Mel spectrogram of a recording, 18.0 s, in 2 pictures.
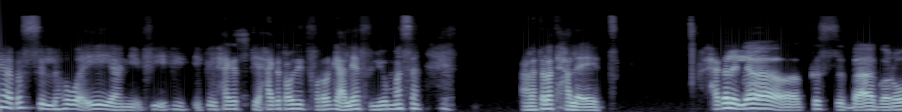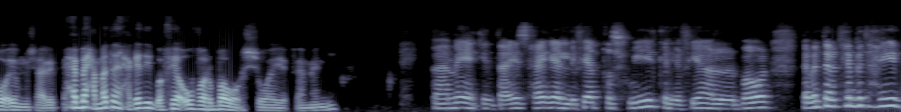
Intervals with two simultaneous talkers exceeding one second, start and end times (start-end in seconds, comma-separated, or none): none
